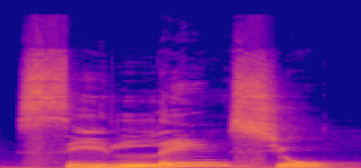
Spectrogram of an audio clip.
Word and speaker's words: silêncio: está na penúltima sílaba mesma coisa de silêncio silêncio a sílaba mais forte que nós falamos com mais ênfase está no Lem o fio é a última né E no caso a mais forte é Len que é a penúltima e as proparoxítonas as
